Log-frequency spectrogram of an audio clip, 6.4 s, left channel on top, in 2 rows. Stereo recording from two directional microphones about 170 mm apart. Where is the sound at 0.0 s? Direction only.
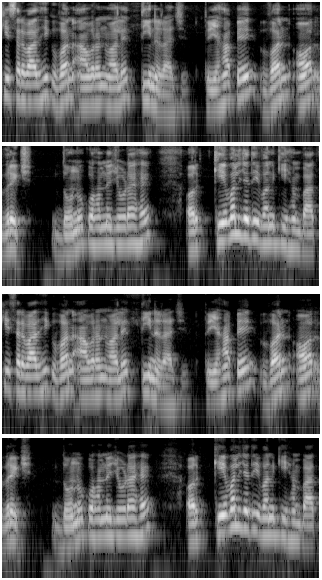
40° left (ahead or behind).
